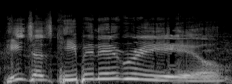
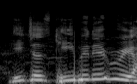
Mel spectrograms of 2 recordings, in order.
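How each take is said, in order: First: Drawn out slowly through a laugh; slow amused drawl of keeping it real; slow laughing take. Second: Said in the usual way. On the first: Shown as a demonstration. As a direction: stretch keeping it real out, chuckling.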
